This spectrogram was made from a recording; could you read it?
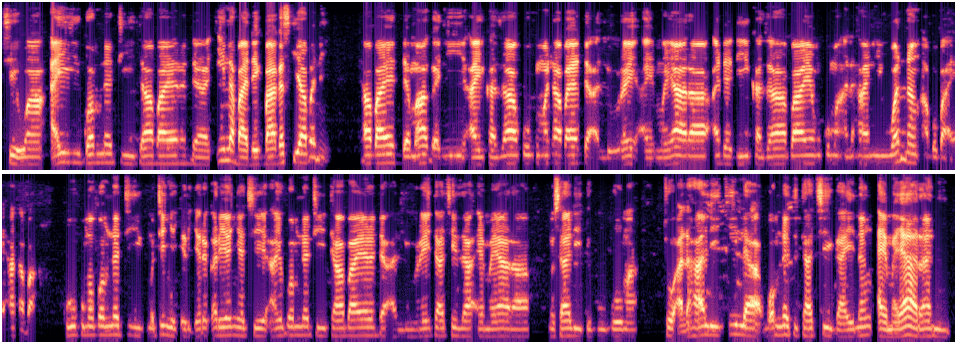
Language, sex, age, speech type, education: Hausa, male, 30-45, spontaneous, tertiary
